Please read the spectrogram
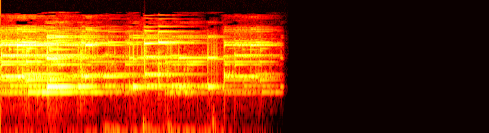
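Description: A shimmering, sparkly chime sound effect: several high bell-like tones ringing together, stopping about a second and a half in.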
